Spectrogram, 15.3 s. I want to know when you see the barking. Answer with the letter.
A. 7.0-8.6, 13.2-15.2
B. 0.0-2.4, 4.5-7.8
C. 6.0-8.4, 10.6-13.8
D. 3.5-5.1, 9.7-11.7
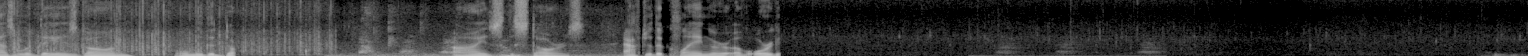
D.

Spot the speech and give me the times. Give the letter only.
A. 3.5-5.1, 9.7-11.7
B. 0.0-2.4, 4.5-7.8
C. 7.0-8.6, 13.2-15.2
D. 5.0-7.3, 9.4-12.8
B.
